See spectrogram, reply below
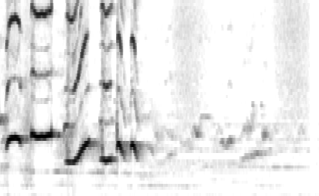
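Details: Oriental magpie-robin singing in the morning, a lure to spark reluctant birds: a handful of loud pure whistles and rising slurs, then a faint rambling warble.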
